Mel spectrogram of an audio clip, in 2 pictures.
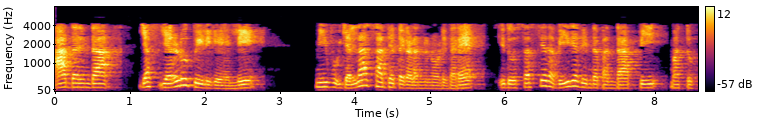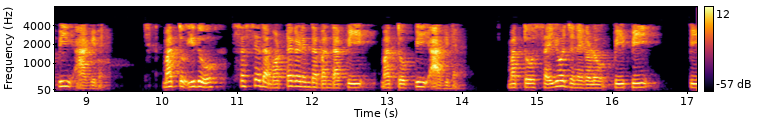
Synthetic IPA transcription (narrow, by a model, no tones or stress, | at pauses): aːd̪ːɐɾind̪ɐ | efɛɾɐɽupiːɭiɡɛjɐlːi | niːʋuɛlːaːsaːd̪ʱjɐt̪ɛɡɐɭɐnːunoːɽid̪ɐɾe̞ | id̪usɐsjɐd̪ɐʋiːɾjɐd̪ind̪ɐbɐnd̪ɐpimɐt̪ːupiʔa̰ːɡid̪e̞̰ | mɐt̪ːuʔid̪usɐsjɐd̪ɐmɔʈːɐɡɐɭind̪ɐbɐnd̪ɐpimɐt̪ːupiʔa̰ːɡid̪e̞̰ | mɐt̪ːusɐjjɔːd͡ʒɐnɛɡɐɭupipi | pi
